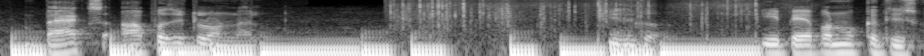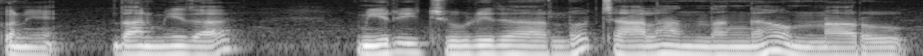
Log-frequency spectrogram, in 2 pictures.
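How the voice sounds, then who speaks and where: A man's voice: medium pitch, fairly even intonation, normal speed, gravelly, pauses often, natural voice. A man voicing a cocky, sarcastic young college friend in a comedy audio drama, full of schemes and slangy mockery, with music behind. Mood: cocky, scheming. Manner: mocking, slangy banter.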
